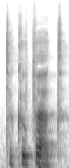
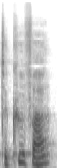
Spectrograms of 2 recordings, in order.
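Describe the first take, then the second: First: The word ends in a t sound. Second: The word ends in an open vowel. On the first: "we have the Tau ending, so that's a, a T sound" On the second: "Commonly pronounced as Tekufa"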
